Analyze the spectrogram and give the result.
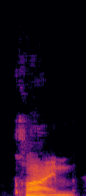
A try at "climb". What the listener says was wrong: I mean, the B is silent. Yeah, like you're climbing something. Climb. I really thought the B was silent.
